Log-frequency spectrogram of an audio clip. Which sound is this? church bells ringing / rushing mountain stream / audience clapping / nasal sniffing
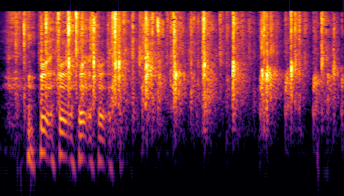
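audience clapping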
